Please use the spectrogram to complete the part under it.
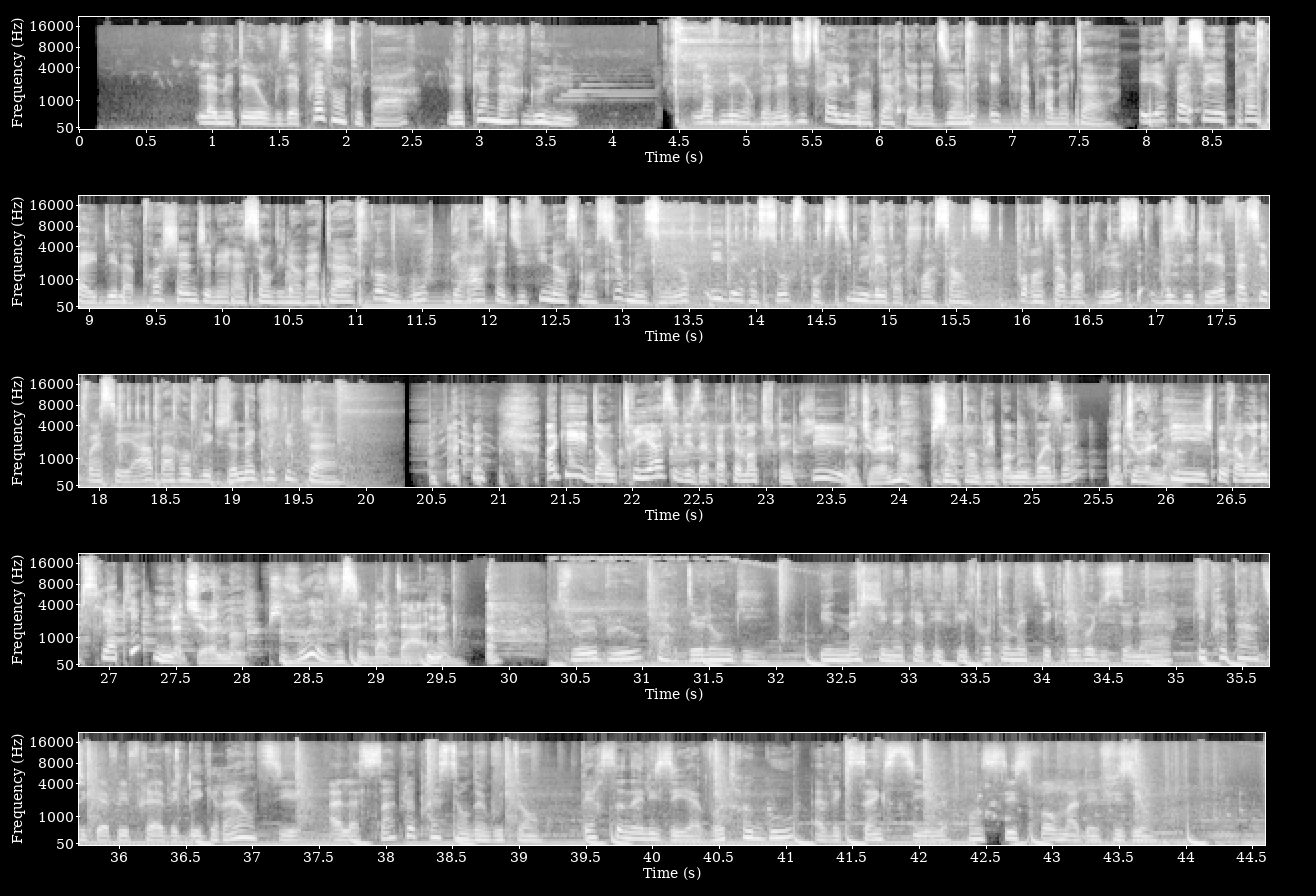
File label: FR Demo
